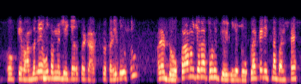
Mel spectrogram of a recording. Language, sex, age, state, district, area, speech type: Gujarati, male, 18-30, Gujarat, Ahmedabad, urban, conversation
